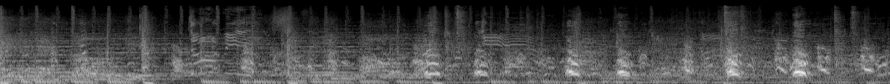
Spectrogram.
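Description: Puppies bark and yip in a play area set up for them, with many high, overlapping yips, barks and whimpers that grow louder and busier toward the end.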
